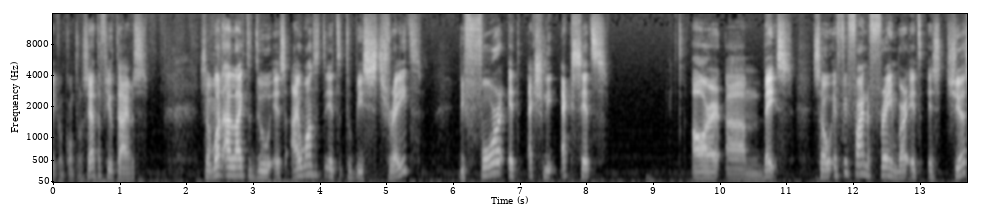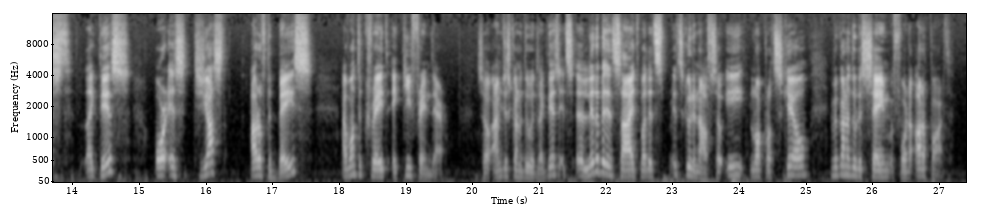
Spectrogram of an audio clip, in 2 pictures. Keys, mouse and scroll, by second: 1.2 click, 3.1 middle click, 11.4 click, 13.8 shift+middle click, 14.1 scroll up 3, 14.7 shift+middle click, 16.0 click, 22.1 KP_1, 23.0-23.4 scroll up 3, 23.4 i, 25.2 click.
